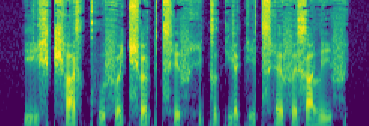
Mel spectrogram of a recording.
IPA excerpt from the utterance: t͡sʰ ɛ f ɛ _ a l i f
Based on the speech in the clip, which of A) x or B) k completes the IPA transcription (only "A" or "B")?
A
